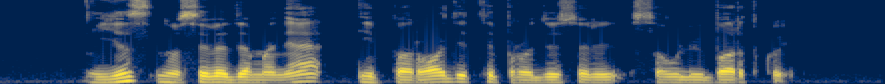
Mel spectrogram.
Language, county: Lithuanian, Vilnius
